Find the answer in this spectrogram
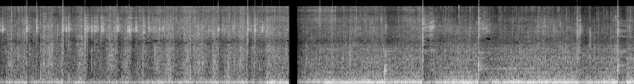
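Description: Frozen peas sizzling in hot oil in an iron kadhai, stirred with a perforated steel skimmer that clicks and scrapes against the pan. The sound cuts out for an instant about halfway through.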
